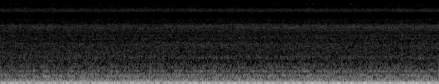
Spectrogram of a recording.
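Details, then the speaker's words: 1975 Lincoln V8 after reassembly and ignition timing set to spec 14 degrees: deep, even rumble, steady pulse, no clatter or misses; smooth idle, exhaust manifold gasket clanking gone, was rough before. "I am so thrilled this thing it is so smooth running it was rough before thrilled it runs awesome sounds good as far as it doesn't have that clanking or clacking exhaust manifold gasket that was awful"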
